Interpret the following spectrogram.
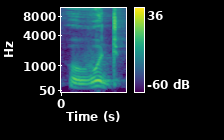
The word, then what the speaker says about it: would: देखिए वुड एक हम देखिए मॉडल में हम कैसे बोलते हैं, वुड, नॉट वुड, the real pronunciation is वुड, वुड। Okay, the लिप is close, वुड, the real pronunciation of द वर्ड वुड।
